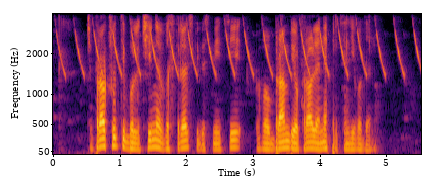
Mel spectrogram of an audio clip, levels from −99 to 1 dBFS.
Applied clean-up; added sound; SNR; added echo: classical method log-MMSE.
